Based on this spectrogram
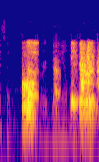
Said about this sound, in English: Hey, can you keep your dog quiet? Because people say it drives them crazy when the dog barks.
